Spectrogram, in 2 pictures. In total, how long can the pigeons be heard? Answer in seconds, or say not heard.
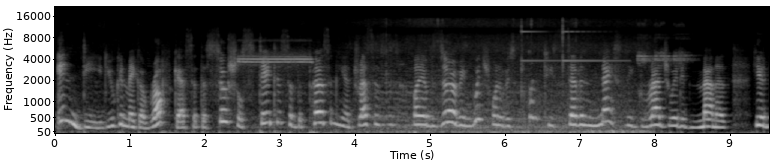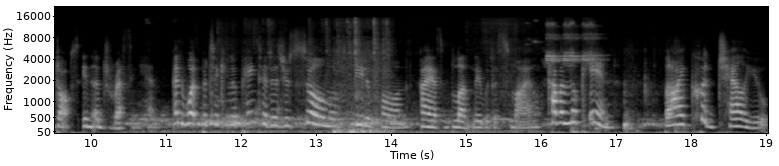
8 s.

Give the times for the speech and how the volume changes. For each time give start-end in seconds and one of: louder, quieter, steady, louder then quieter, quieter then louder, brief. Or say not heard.
0.0-18.9 steady.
